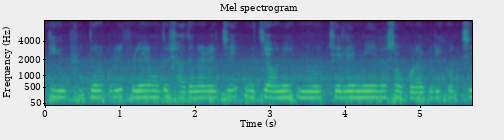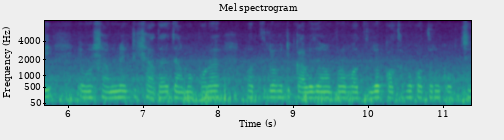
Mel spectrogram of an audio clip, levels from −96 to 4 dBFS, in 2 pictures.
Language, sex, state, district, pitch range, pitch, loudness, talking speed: Bengali, female, West Bengal, Jhargram, 175-185 Hz, 180 Hz, -26 LUFS, 145 wpm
